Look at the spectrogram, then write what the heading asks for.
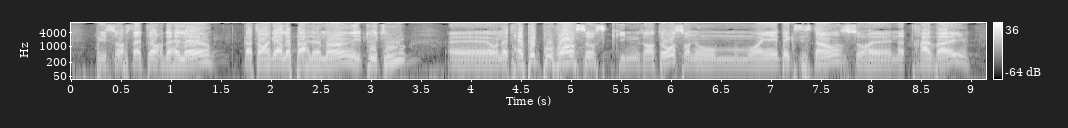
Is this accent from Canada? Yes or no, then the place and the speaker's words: yes; Montreal, Quebec, Canada; Bonjour, moi je viens de Montréal, je suis arrivé il y a quelques jours à peine.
